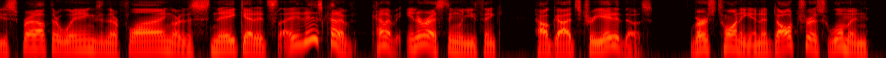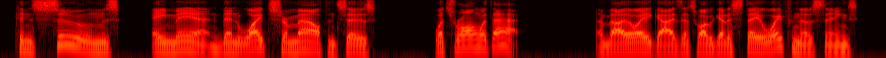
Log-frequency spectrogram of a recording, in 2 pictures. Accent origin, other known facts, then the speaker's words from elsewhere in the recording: Pennsylvania, United States; I'm from Pennsylvania originally, now I live in South Florida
